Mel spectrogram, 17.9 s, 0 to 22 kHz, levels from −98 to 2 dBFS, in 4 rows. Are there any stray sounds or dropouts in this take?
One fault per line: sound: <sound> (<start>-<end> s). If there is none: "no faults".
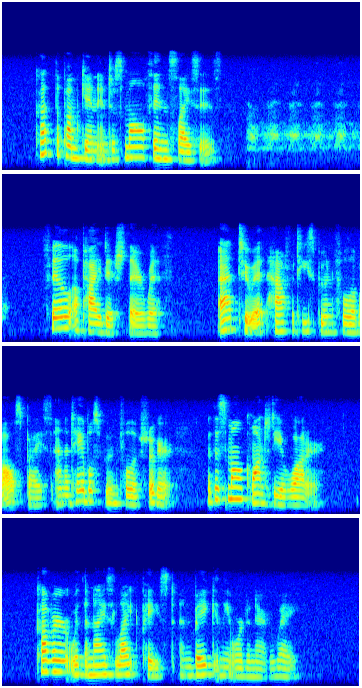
sound: bark (3.1-4.6 s)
